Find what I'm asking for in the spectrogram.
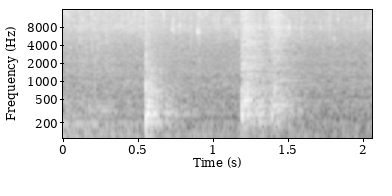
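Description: Chicken pieces going into a pan of golden-fried onions, two bursts of sizzling frying at about half a second and a second and a quarter, each fading into a steady crackle, with no voices.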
